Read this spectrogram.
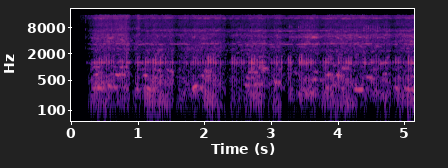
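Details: A sleeping domestic cat, lying pressed close to others, snores in rough, rasping breaths that rise and fall about once a second, with a low buzzy rumble under each breath.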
